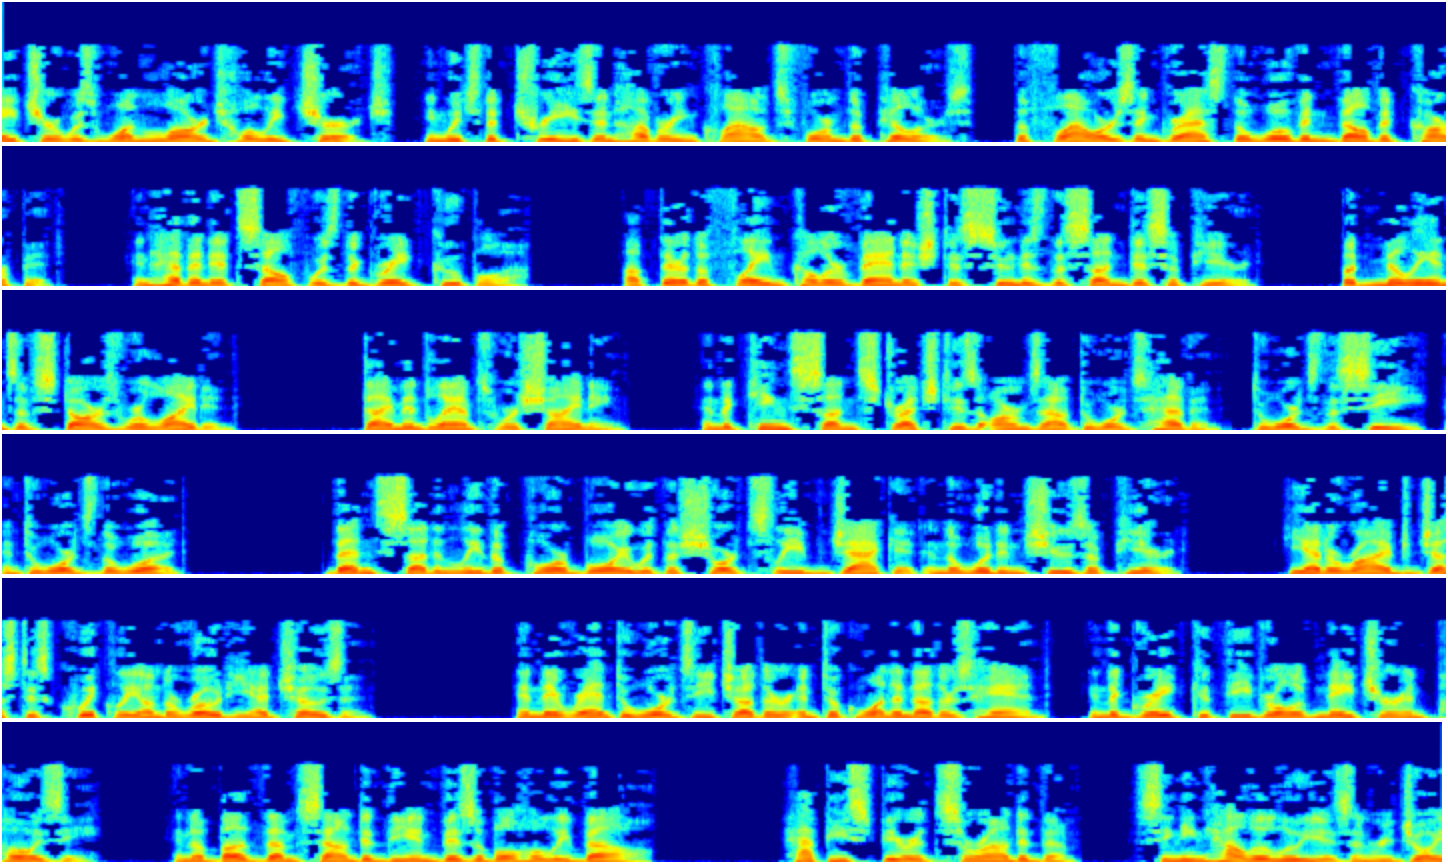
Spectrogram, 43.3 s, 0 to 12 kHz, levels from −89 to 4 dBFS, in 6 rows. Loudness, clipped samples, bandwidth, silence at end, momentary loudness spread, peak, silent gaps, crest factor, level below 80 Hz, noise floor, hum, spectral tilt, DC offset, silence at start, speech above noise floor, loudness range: -19 LUFS; under 0.1%; 8.8 kHz; 0 s; 7 LU; -2 dBFS; none; 16 dB; -46 dBFS; -79 dBFS; none; -6.5 dB/octave; under 0.1%; 0 s; 60 dB; 2 LU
